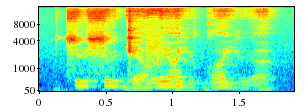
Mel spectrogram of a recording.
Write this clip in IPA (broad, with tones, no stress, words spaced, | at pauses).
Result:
t͡sy˦ sʉ˦ɡʲɛ˨ɐ̯ ve˦ɐ̯jy˨ɡʷʌː˦ jʉ˨ɐ̯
